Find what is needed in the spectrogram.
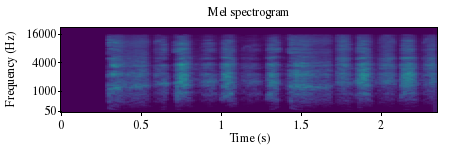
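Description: Rapid panting breaths, a few short breathy puffs each second, starting a moment in.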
